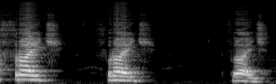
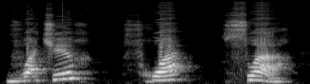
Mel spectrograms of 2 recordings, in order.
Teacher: As 3 têm OI e as 3 são pronunciados UA.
